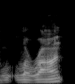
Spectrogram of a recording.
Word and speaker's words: Laurent: I think they gave me I keep saying his name wrong and they corrected me. It was Laurent.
